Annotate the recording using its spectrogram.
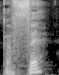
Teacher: a última sílaba pronunciada com força, café, e acentuada graficamente.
